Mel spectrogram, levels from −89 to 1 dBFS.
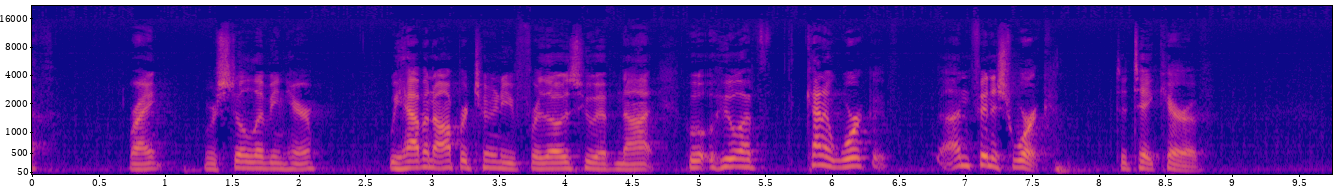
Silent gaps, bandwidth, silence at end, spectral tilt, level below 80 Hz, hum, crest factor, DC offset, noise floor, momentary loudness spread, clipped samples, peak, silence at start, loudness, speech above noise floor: none; over 20 kHz; 0.95 s; -5 dB/octave; -74 dBFS; none; 24 dB; under 0.1%; -65 dBFS; 17 LU; under 0.1%; -14 dBFS; 0 s; -36 LUFS; 29 dB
